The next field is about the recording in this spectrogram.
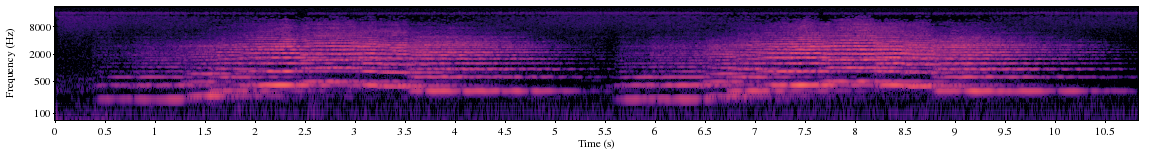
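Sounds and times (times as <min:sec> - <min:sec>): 
viola: 0:00.5 - 0:10.6.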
